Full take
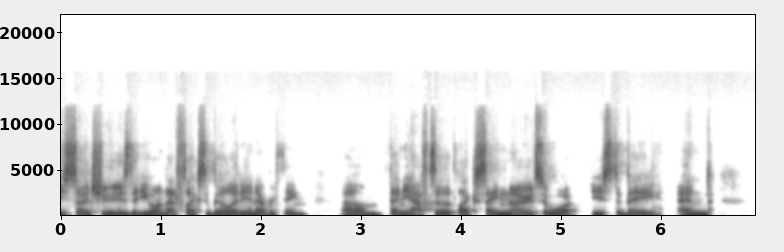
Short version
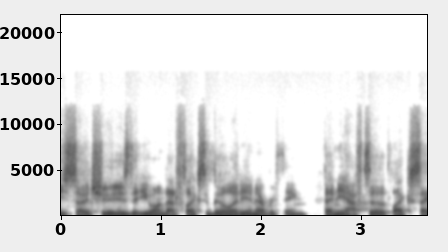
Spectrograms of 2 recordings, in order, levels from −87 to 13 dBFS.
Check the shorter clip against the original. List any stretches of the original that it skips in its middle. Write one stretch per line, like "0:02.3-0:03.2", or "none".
0:02.5-0:03.2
